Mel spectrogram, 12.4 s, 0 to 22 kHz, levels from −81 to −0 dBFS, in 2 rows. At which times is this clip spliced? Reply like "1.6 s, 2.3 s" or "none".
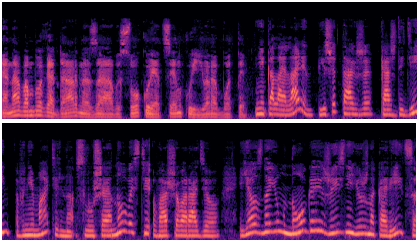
none

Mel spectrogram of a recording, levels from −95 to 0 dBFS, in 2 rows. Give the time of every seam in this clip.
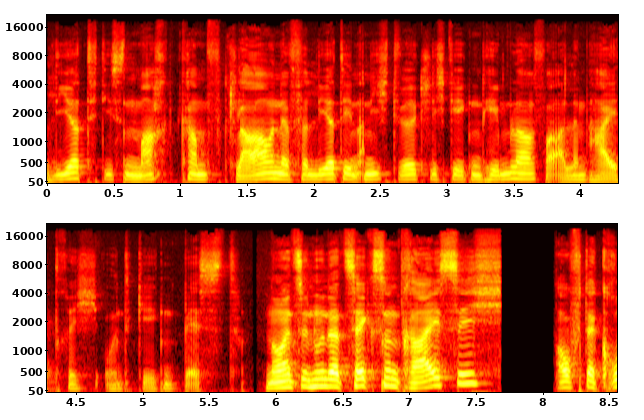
2.4 s, 3.6 s, 4.1 s, 5.8 s

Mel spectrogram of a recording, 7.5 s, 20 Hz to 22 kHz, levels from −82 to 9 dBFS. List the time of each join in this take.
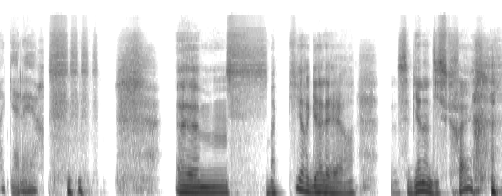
4.0 s, 5.9 s

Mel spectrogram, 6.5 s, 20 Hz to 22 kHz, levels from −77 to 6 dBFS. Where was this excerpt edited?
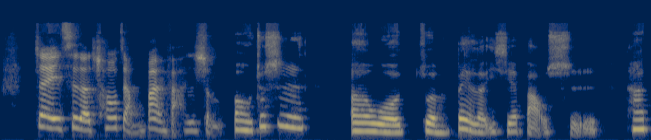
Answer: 2.2 s

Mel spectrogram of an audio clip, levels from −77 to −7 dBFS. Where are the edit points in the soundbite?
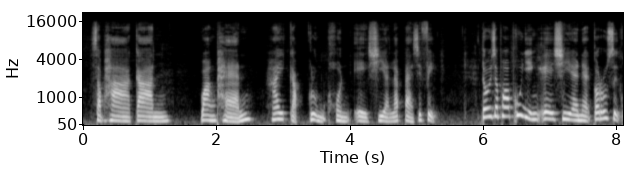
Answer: none

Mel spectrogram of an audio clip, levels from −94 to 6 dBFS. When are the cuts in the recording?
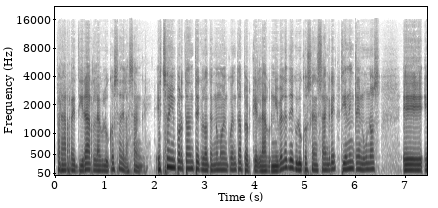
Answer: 2.0 s, 4.3 s, 5.7 s, 6.0 s

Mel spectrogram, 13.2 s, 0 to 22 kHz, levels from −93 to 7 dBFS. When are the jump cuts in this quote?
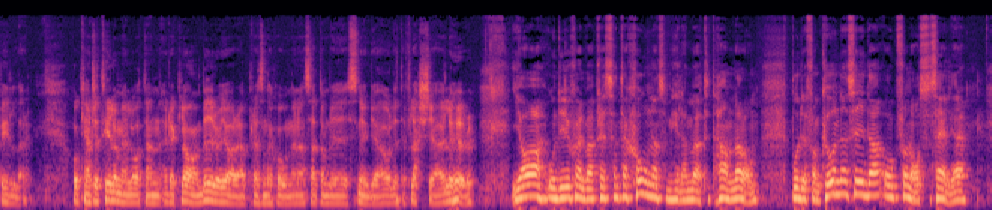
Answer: none

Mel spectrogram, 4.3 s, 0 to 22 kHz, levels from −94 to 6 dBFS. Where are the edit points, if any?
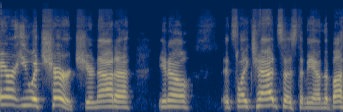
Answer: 3.1 s

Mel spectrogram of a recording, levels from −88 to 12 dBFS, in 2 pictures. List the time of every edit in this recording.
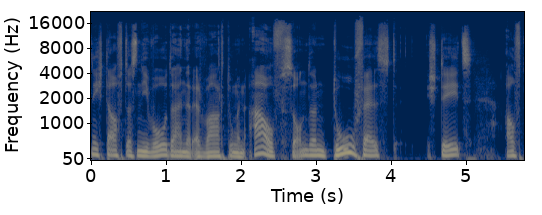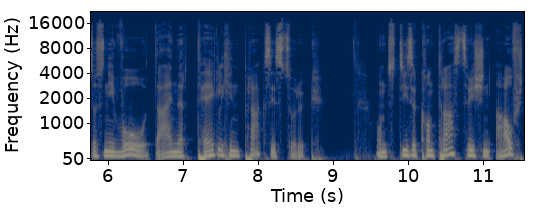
none

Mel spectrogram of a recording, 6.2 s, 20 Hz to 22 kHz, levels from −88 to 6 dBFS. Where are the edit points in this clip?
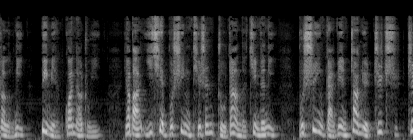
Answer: none

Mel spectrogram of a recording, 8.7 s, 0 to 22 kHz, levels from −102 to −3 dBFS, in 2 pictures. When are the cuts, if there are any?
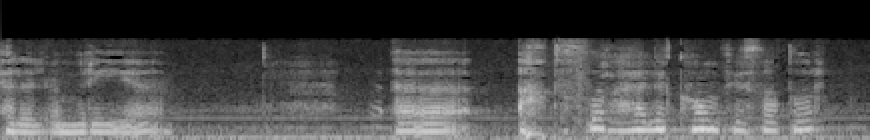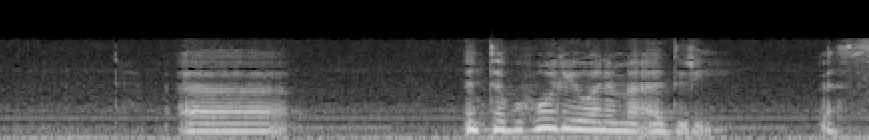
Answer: none

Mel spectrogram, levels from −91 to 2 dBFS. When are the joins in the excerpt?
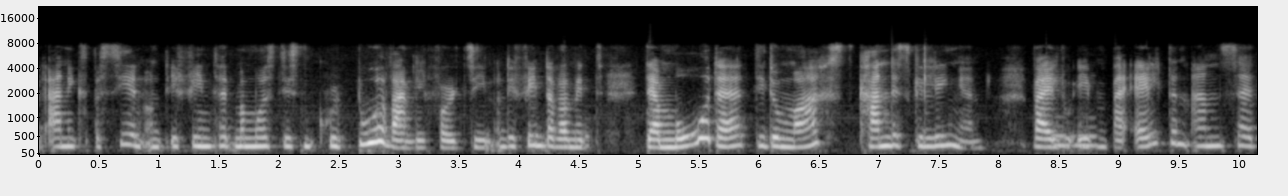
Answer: none

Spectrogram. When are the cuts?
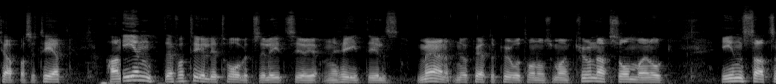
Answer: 1.2 s, 4.1 s, 5.2 s, 6.1 s

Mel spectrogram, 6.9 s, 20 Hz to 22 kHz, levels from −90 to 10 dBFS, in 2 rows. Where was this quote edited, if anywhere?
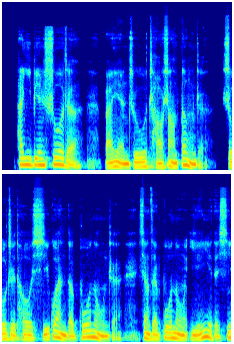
3.2 s

